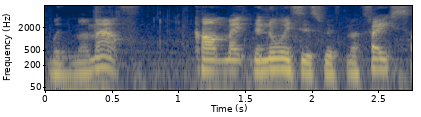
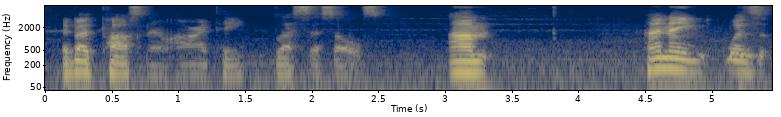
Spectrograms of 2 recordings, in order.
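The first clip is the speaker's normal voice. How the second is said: usual speaking voice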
